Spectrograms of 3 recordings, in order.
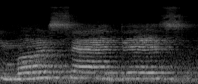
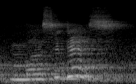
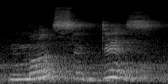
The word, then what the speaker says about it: Mercedes: Some people say Mercedes. It is not Mercedes. The correct pronunciation is Mercedes. Mercedes. Mercedes.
